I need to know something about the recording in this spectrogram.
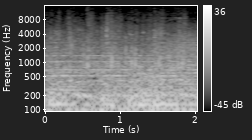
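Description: Music with horses galloping over it, hoofbeats mixed into the soundtrack.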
